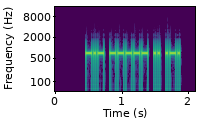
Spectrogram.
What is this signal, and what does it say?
Morse code, heard as a keyed tone, about 40 wpm, 700 Hz. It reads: K0IR
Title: Easy Call Signs Repeated 2x - 40wpm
